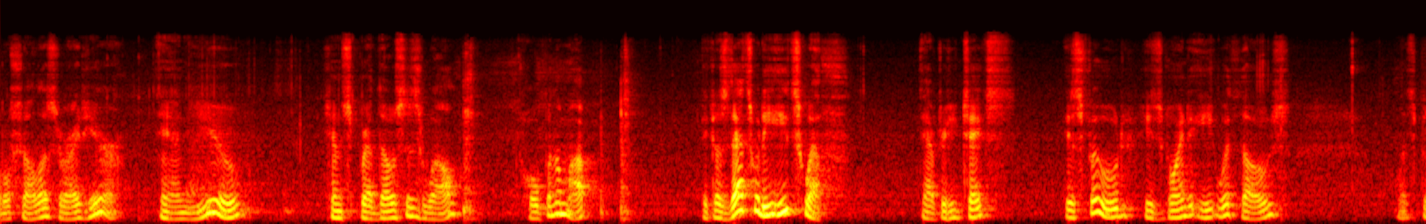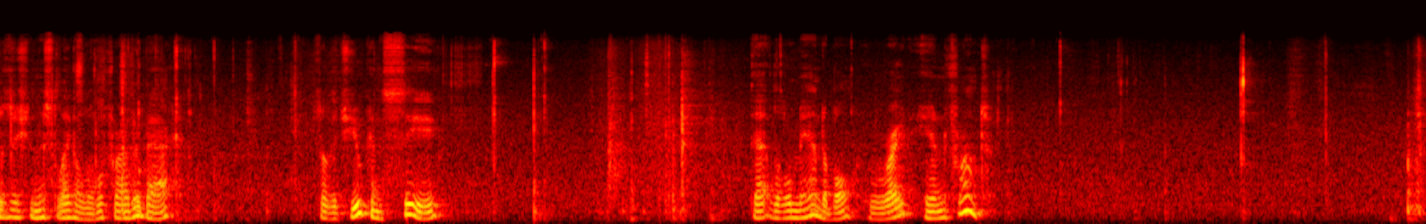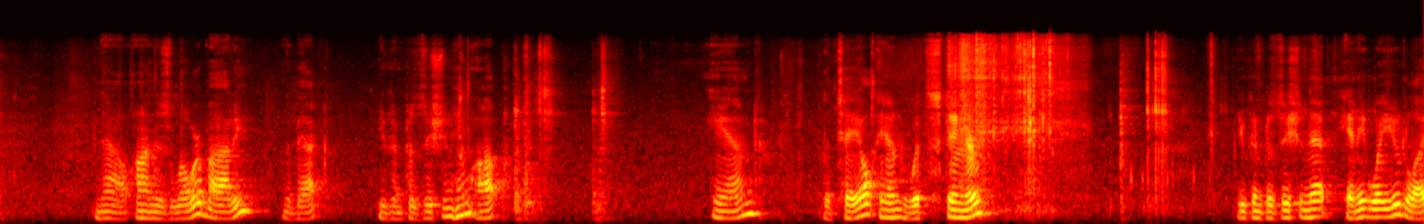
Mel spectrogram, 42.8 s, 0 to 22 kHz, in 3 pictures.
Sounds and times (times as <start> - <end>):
Speech: 0.0 - 2.6, 3.2 - 6.0, 7.0 - 8.5, 9.2 - 13.0, 14.0 - 16.2, 17.4 - 18.8, 21.8 - 24.3, 29.5 - 33.7, 35.6 - 38.5, 40.9 - 42.7
Inside, small room: 0.0 - 42.7.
